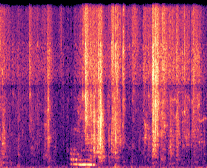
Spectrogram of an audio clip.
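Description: Faint rustling of Bible pages being turned, with a short, steady, high-pitched squeak about one and a half seconds in.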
